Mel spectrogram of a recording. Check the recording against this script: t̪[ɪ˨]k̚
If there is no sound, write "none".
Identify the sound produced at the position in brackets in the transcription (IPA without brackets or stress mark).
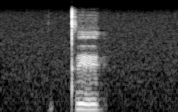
ɪ˥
